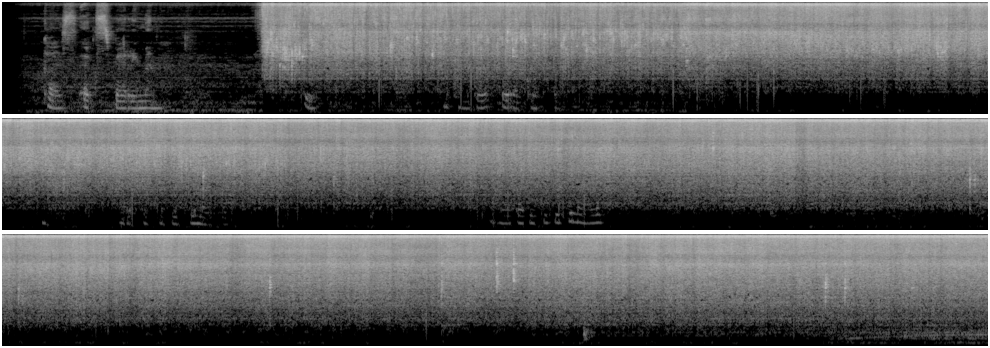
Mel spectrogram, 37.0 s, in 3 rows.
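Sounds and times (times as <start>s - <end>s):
mushrooms sizzling in hot oil: 3.2s - 36.9s.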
